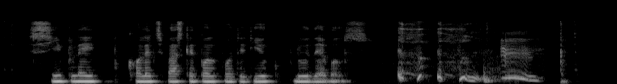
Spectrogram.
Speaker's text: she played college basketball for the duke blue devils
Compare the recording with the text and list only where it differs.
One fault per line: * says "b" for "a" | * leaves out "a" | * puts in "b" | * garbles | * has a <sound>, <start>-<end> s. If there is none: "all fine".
* has a throat clearing, 4.0-5.5 s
